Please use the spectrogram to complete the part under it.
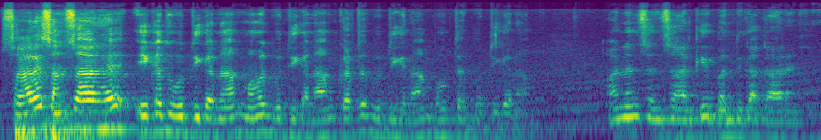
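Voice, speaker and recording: A man giving a sermon as a Jain preacher, speaking slowly and emphatically and repeating key phrases to drive them home. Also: medium pitch, steady tone, a little mellow, slight background noise. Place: large hall. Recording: echoey hall, faint ambience.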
